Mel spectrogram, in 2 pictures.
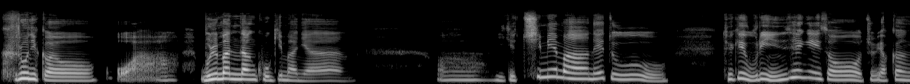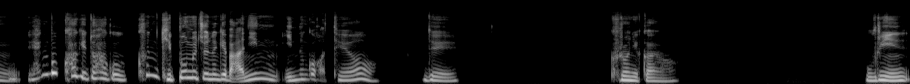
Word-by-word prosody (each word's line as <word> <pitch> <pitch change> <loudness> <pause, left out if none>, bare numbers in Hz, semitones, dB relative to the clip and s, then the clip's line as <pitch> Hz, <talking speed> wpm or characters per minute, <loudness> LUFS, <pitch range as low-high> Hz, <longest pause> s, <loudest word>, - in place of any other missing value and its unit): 그러니까요. 185 -9 +3 0.2
와. 195 +1 -7 0.2
물 215 +6 +6
만난 240 -3 +7
고기마냥. 170 -6 -5 0.8
아 200 -1 -9
이게 190 +1 -6
취미만 300 -8 +3
해도 225 - -4 0.5
되게 240 +4 0
우리 230 +2 +2
인생에서 220 - 0
좀 205 +2 -8
약간 195 +3 -5
행복하기도 370 - +1
하고 235 -6 -2
큰 435 -2 -3
기쁨을 310 +7 +2
주는 250 -3 +3
게 235 - +4
많이 225 +1 +1 0.2
있는 195 +7 -3
것 235 - -3
같아요. 200 -3 -5 0.4
네. 175 -4 -4 1.5
그러니까요. 160 -5 -1 1.9
우리 180 0 +4
인 185 +1 +1
205 Hz, 210 characters per minute, -24 LUFS, 180-250 Hz, 1.9 s, 만난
